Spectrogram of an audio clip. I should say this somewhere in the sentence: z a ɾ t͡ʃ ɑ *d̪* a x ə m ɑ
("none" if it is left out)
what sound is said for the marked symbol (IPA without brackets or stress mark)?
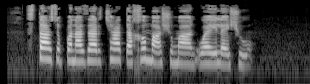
t̪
